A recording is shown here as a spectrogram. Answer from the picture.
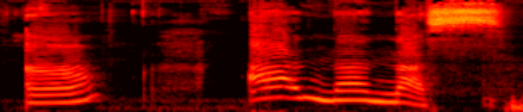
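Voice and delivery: "ananas" drawn out slowly syllable by syllable; slow dictation. Shown as a demonstration. Teacher dictating to young pupils, slow and careful. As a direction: stretch each syllable of "ananas". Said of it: "Attention, deux mots".

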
